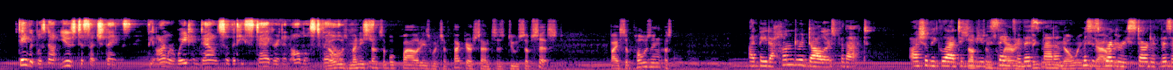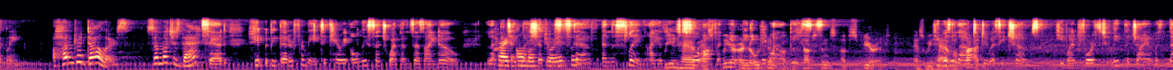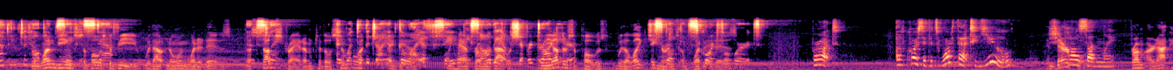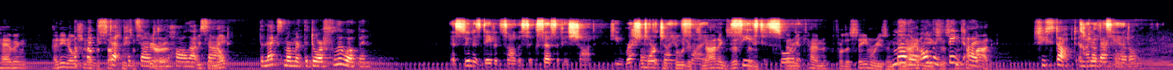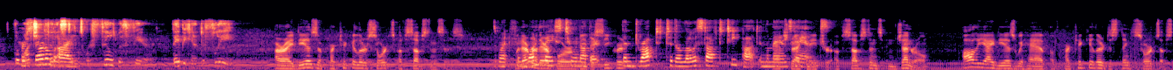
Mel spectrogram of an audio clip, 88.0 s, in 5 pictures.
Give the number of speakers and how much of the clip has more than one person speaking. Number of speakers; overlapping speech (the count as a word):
three, about 34%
